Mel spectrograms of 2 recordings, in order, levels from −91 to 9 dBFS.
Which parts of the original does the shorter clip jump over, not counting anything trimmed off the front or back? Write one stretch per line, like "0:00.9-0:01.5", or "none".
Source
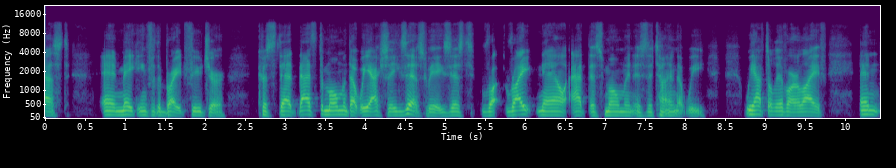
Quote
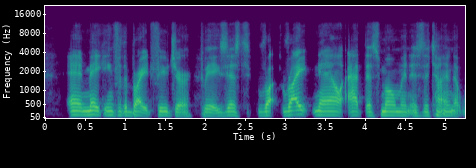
0:02.4-0:04.7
